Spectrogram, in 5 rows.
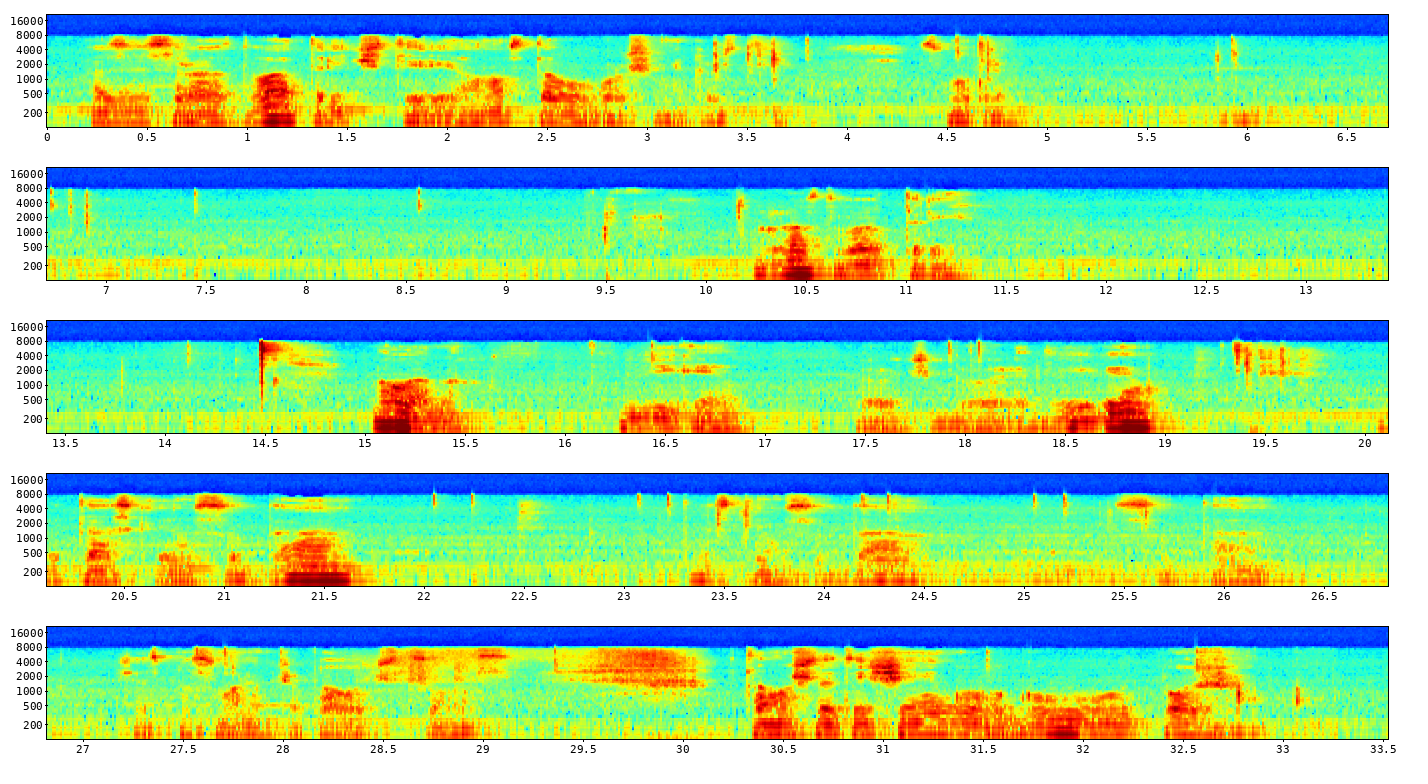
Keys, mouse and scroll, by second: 2.6-3.7 scroll down 3, 3.7-5.3 shift+middle drag, 5.3-5.9 scroll up 1, 5.9-10.4 middle drag, 14.1-17.1 middle drag, 17.9 click, 19.4 g, 23.0 click, 23.4 g, 25.0 click, 25.4 g, 27.9-29.9 middle drag, 29.9-31.5 scroll up 2, 31.5-33.5 middle drag.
